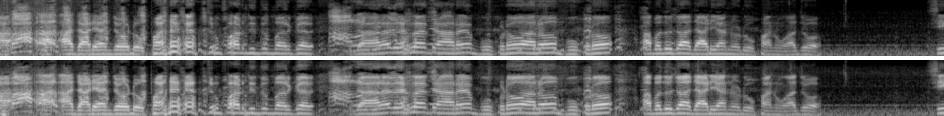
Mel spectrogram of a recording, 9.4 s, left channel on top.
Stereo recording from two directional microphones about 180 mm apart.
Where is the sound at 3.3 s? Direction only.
90° left.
